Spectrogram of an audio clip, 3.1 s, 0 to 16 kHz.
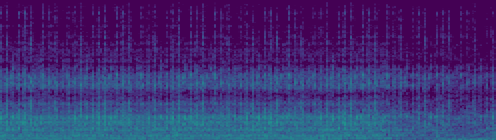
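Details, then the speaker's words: Skoda Rapid 1.6 TDI diesel idling with bad vibration and a steady hard knock nearly four beats a second; check engine and glow plug lights on, scan shows faults in injectors 1 and 4. "Engine बहुत ही बुरी तरह vibrate करता है। मैंने scan करके देखा है, इसके 1 नंबर और 4 नंबर इंजेक्टर में प्रॉब्लम है।"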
